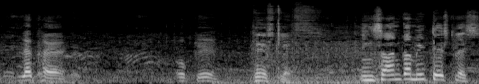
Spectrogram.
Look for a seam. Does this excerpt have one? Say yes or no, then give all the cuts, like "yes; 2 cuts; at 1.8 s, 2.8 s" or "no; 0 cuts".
yes; 1 cut; at 2.4 s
